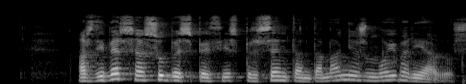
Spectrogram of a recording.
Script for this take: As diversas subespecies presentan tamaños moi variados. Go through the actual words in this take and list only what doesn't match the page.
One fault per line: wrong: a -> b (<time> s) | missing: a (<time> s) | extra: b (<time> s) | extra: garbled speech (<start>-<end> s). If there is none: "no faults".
no faults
